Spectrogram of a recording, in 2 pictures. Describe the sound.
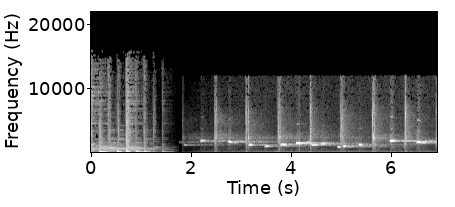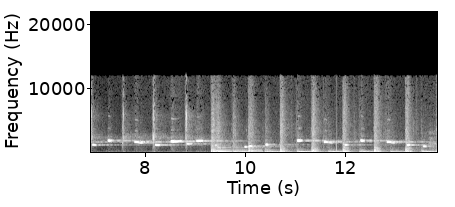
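Someone whistles a lilting melody in clear, bright notes, alone at first and then over a full instrumental backing that comes in partway through.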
